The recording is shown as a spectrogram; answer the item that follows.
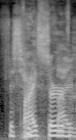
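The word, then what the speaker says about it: Fiserv: Fis, Fizzer? – Pfizer Pfizer. Forum. Pfizer Forum.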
